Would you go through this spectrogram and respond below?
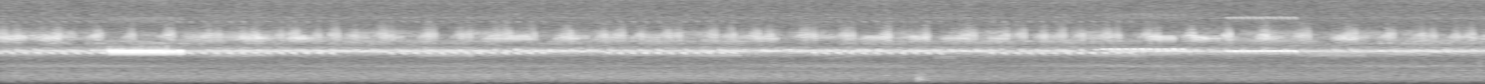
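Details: Steady shrill trilling of crickets in the night. One closer insect adds a short, louder burst early on, then the even, pulsing chorus continues alone.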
